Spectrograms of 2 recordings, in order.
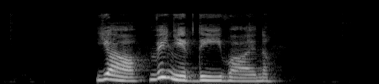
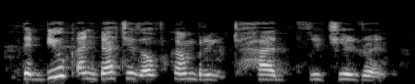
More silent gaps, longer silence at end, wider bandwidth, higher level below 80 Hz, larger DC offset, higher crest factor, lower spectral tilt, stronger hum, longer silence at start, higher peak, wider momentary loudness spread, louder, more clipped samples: neither; first, 1.05 s vs 0.3 s; first, 11.5 kHz vs 8.4 kHz; about the same, -70 dBFS vs -70 dBFS; neither; about the same, 18 dB vs 16 dB; first, -6.5 dB/octave vs -0.5 dB/octave; neither; first, 0.95 s vs 0.25 s; second, -6 dBFS vs -2 dBFS; about the same, 13 LU vs 12 LU; second, -22 LUFS vs -17 LUFS; neither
